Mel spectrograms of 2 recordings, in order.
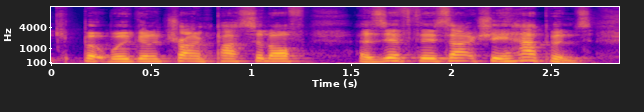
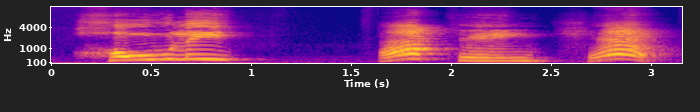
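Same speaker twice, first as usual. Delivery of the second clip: a slow, drawn-out, higher exclamation of shock; stunned disbelief; 5 semitones higher, 4 dB louder, much slower than usual. Real, not acted. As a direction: drag it out like you can't believe your eyes. Reacting in disbelief.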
